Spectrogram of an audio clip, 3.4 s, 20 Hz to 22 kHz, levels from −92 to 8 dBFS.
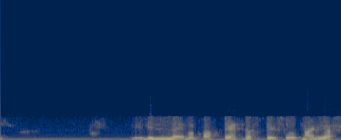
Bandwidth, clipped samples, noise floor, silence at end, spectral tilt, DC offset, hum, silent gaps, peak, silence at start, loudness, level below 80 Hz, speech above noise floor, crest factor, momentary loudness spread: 3.9 kHz; under 0.1%; -50 dBFS; 0 s; -10.5 dB/octave; under 0.1%; 60 Hz at -50 dBFS; none; -14 dBFS; 0 s; -30 LUFS; -50 dBFS; 20 dB; 18 dB; 25 LU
